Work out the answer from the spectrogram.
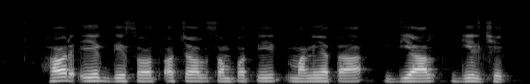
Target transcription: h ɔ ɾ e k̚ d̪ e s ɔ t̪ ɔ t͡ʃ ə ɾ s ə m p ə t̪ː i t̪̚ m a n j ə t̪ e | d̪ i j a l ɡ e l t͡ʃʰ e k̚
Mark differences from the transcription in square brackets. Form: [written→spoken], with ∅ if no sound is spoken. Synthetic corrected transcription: h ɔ ɾ e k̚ d̪ e s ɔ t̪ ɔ t͡ʃ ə [ɾ→l] s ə m p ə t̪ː i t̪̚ m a n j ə t̪ [e→a] | d̪ i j a l ɡ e l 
